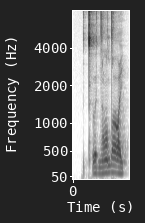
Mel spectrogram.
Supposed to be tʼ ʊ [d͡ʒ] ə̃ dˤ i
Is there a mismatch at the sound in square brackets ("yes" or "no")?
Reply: yes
